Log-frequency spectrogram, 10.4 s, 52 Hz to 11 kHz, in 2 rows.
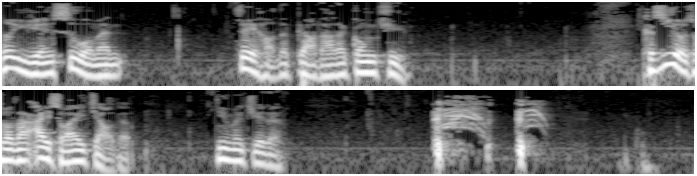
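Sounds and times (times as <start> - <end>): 
speech: 0.0 - 1.0, 1.8 - 3.1, 4.8 - 7.4, 8.4 - 9.0
person clearing throat: 8.4 - 9.4.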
